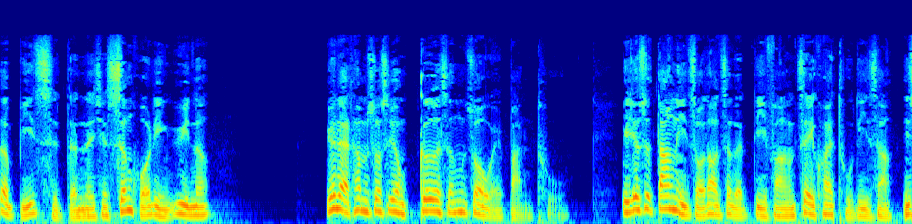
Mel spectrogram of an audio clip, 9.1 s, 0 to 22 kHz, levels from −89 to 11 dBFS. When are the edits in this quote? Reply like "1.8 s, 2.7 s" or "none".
none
